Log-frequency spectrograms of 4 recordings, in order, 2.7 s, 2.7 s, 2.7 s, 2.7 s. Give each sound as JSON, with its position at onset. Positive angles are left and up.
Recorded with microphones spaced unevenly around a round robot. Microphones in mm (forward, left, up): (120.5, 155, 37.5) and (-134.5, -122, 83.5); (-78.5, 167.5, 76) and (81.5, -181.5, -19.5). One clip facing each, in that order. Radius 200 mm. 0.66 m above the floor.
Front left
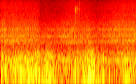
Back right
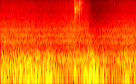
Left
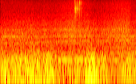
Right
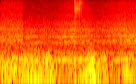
{"t": 1.5, "sound": "a dropped coin", "azimuth_deg": -155}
